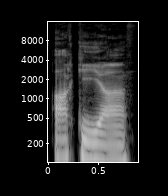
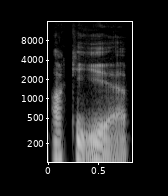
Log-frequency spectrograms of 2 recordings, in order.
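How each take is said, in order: First: The word ends with a 'yah' sound. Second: The word ends with an 'ee-eh' sound. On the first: The speaker calls it right. "Akiya is the pronunciation" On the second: The speaker calls it wrong. "I've been pronouncing this Akiie"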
